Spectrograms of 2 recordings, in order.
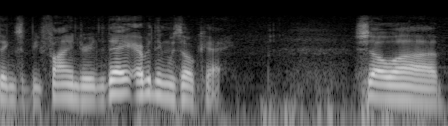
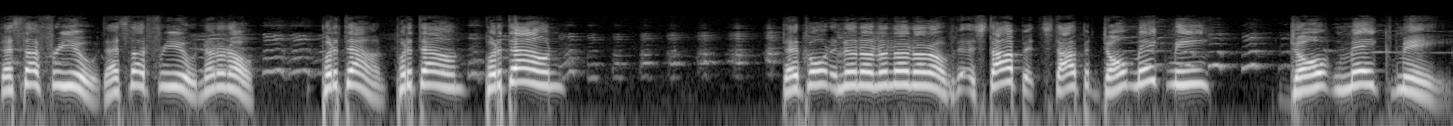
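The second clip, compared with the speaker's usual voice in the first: high, loud dog-owner scolding; hammed-up scolding of a dog that has a bone; mock owner scolding a dog; 8 semitones higher, 7 dB louder than usual. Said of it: "That's what it sounds like".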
